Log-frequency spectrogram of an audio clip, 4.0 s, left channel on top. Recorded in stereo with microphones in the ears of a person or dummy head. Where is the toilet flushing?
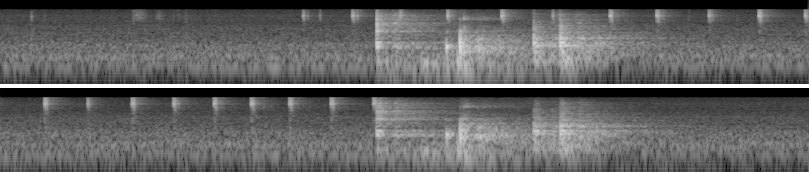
45° left (ahead or behind), 1.2 m.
